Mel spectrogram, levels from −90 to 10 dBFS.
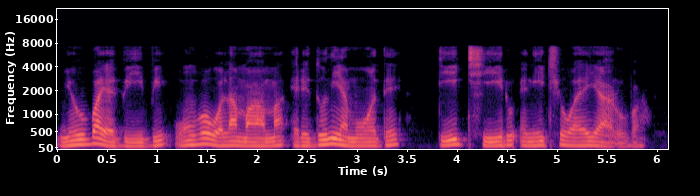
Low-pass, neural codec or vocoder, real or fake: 7.2 kHz; codec, 16 kHz, 8 kbps, FunCodec, trained on LibriTTS, 25 frames a second; fake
